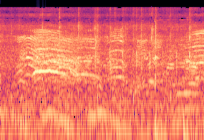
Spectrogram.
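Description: Spectators and players at a youth softball game shouting and cheering. Several raised voices overlap in long calls during the first two seconds, then thin out to scattered shouts.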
